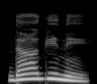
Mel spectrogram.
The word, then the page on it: ದಾಗೀನೆ: dāgīne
